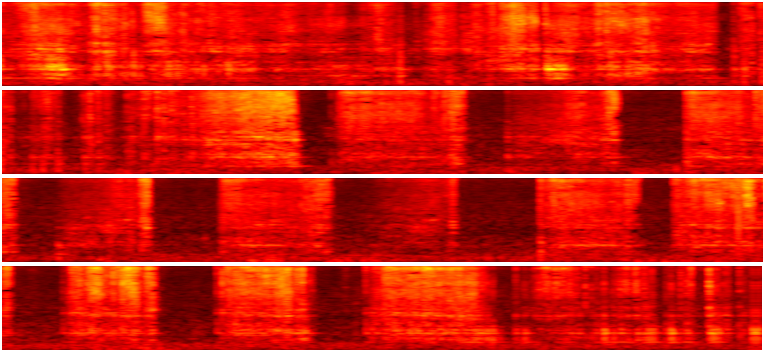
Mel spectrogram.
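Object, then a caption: Cement terrazzo stone bench. Fingernails scratch the large, solid, rough surface of a cement terrazzo stone bench set with stone chips, making a steady run of dry, rasping scrape strokes. The strokes come in short bursts separated by brief gaps, with a gritty, broadband texture.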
